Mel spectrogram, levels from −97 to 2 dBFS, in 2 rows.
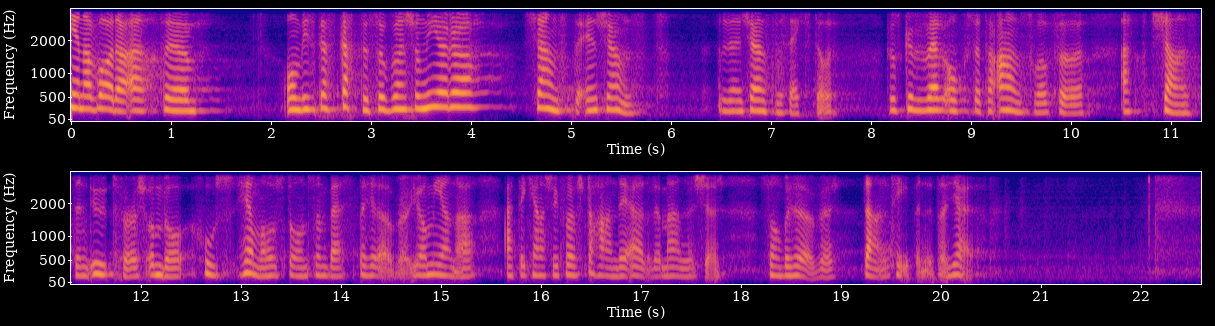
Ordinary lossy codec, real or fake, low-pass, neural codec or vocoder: none; fake; 3.6 kHz; codec, 16 kHz in and 24 kHz out, 0.9 kbps, LongCat-Audio-Codec, four codebook decoder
